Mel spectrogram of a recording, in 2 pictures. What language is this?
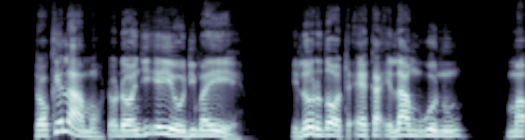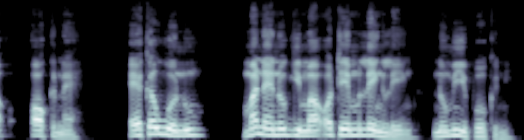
Luo (Kenya and Tanzania)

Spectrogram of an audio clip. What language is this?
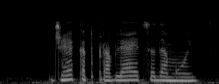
Russian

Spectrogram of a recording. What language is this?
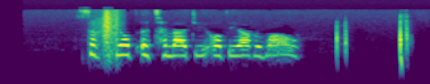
Welsh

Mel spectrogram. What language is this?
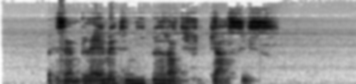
Dutch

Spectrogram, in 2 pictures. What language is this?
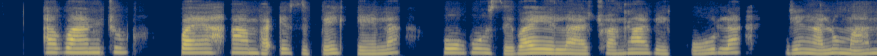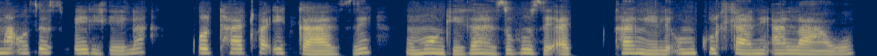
North Ndebele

